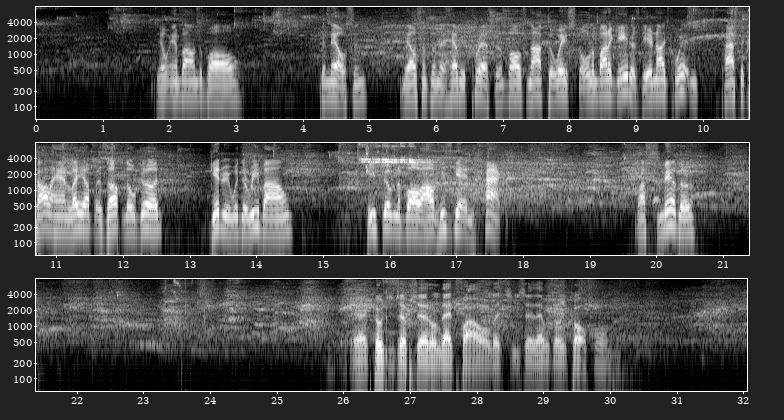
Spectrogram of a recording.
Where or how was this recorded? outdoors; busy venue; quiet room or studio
busy venue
